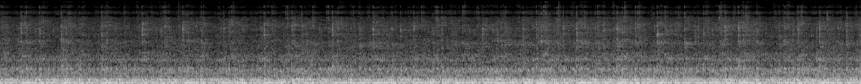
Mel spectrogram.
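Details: LS V8-swapped S197 on its first start after a rebuild with new crank bearings and assembly lube, no coolant yet: a deep, steady V8 rumble at an even idle with no knocks, misses or rattles. Healthy, rpm dipping as the motor learns to idle.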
